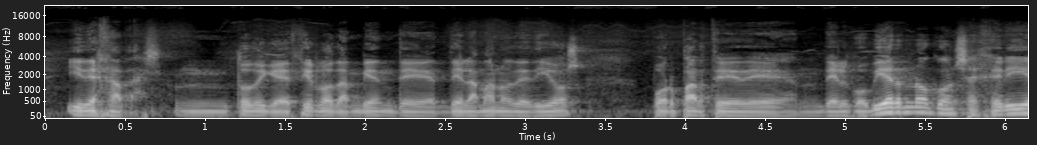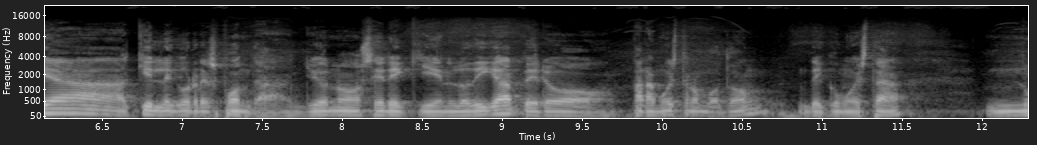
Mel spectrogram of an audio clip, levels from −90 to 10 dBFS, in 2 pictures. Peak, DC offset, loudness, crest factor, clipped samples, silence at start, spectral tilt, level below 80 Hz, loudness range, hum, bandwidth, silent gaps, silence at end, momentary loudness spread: -4 dBFS; under 0.1%; -25 LUFS; 22 dB; under 0.1%; 0 s; -6 dB/octave; -44 dBFS; 4 LU; none; 14 kHz; none; 0 s; 11 LU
